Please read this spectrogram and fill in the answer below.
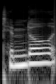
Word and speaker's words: TMDL: both by the way I heard somebody pronounced this timle instead of tmdl the other day and I kind of like that so I'm going to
